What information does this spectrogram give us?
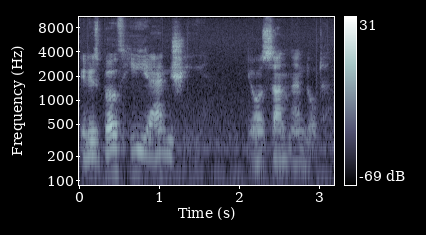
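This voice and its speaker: An actor playing a loyal, plain-spoken servant, in firm, emphatic classical stage declamation. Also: male voice, sits low, expressive, normal speed, pushed and bright, slightly rough, full character voice. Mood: stubborn. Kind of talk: classical Shakespearean stage acting. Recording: distant, hissy 1960s audio drama recording.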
